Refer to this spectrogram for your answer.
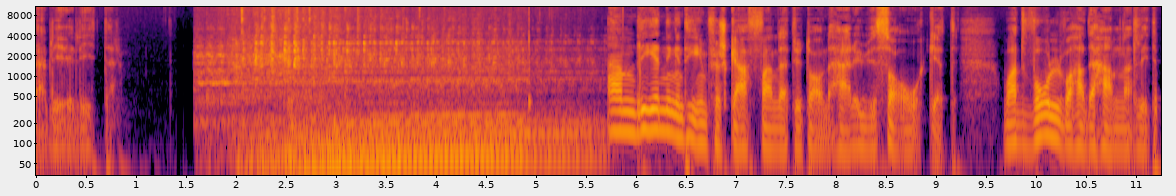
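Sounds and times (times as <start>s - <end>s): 
speech: 0.0s - 0.8s, 5.7s - 11.2s
six-cylinder engine of an American four-door police sedan, 145 horsepower, 225 cubic inches: 1.6s - 6.1s.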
